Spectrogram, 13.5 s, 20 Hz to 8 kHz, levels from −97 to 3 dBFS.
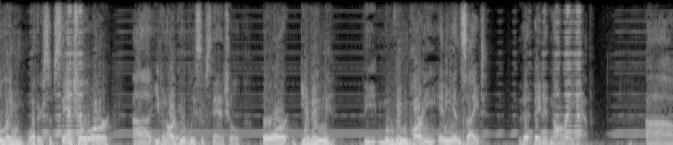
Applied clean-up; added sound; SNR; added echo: none; Harmonica; 14 dB; none.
